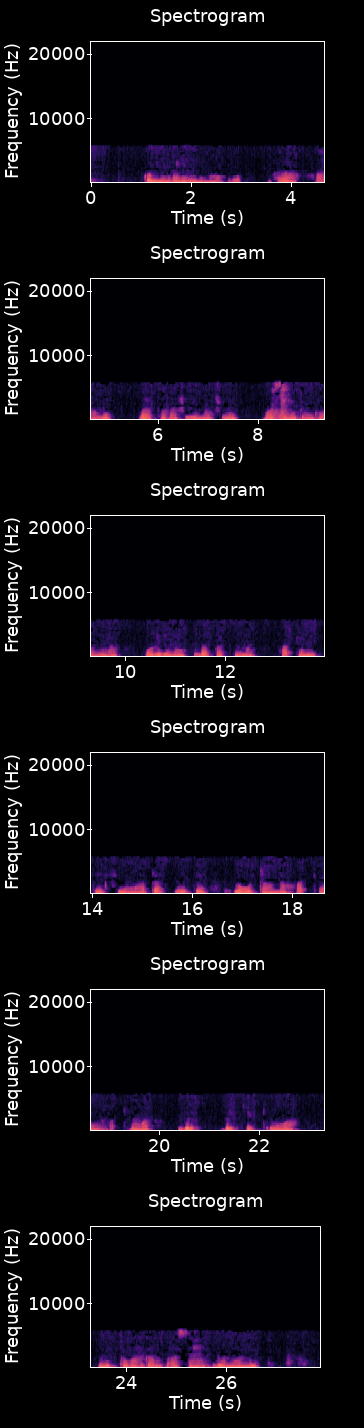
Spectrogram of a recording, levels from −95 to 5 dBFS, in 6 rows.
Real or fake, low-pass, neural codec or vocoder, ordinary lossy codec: real; 7.2 kHz; none; MP3, 24 kbps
